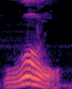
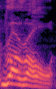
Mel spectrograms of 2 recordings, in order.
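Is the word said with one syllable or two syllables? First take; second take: one syllable; two syllables. First: The word is said with one syllable. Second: The word is said with two syllables. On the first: The speaker calls it right. "It's rural" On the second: The speaker calls it wrong. "It's not rural"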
